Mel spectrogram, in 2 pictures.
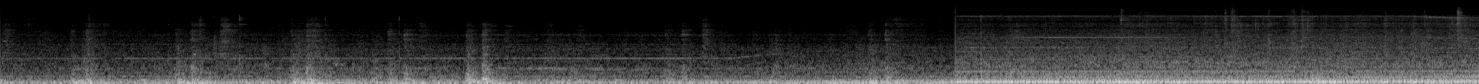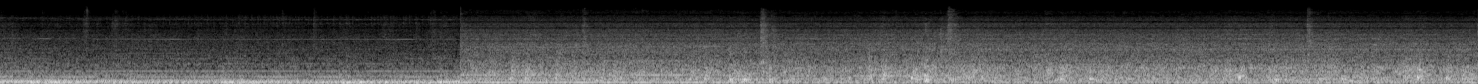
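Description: Aizu Railway Ozatoro diesel railcar train running along jointed track, heard from inside the cars: a steady low rumble of engine and wheels with frequent clicks from the rail joints. The sound changes abruptly twice, about a third and about two thirds of the way through, and is loudest and roughest in the last third.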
